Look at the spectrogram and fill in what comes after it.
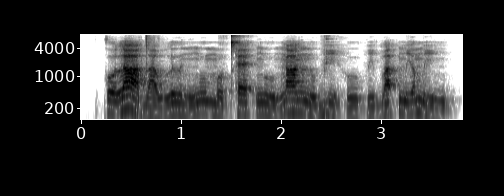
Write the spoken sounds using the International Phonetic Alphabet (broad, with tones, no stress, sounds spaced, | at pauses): k o˧ l aː˥˨ d aː˩ w l ɯː˧˩ n ŋ u˧ m o˧˩ t̪ʰ ɛː˧ t̚ ŋ uː˧˩ ŋ aː˧ ŋ n u˩ b iː˧˩ h uː˩ p i˩ b a˧˥ t̚ m i˧˥ ə̯ m i˧˩ ŋ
